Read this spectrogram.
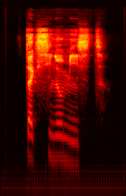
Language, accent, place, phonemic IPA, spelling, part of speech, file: French, France, Lyon, /tak.si.nɔ.mist/, taxinomiste, noun, LL-Q150 (fra)-taxinomiste.wav
- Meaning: taxonomist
